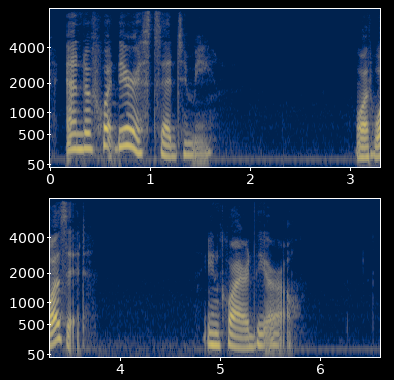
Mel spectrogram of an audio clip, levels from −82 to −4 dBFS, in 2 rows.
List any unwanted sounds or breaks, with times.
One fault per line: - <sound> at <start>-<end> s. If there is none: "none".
none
